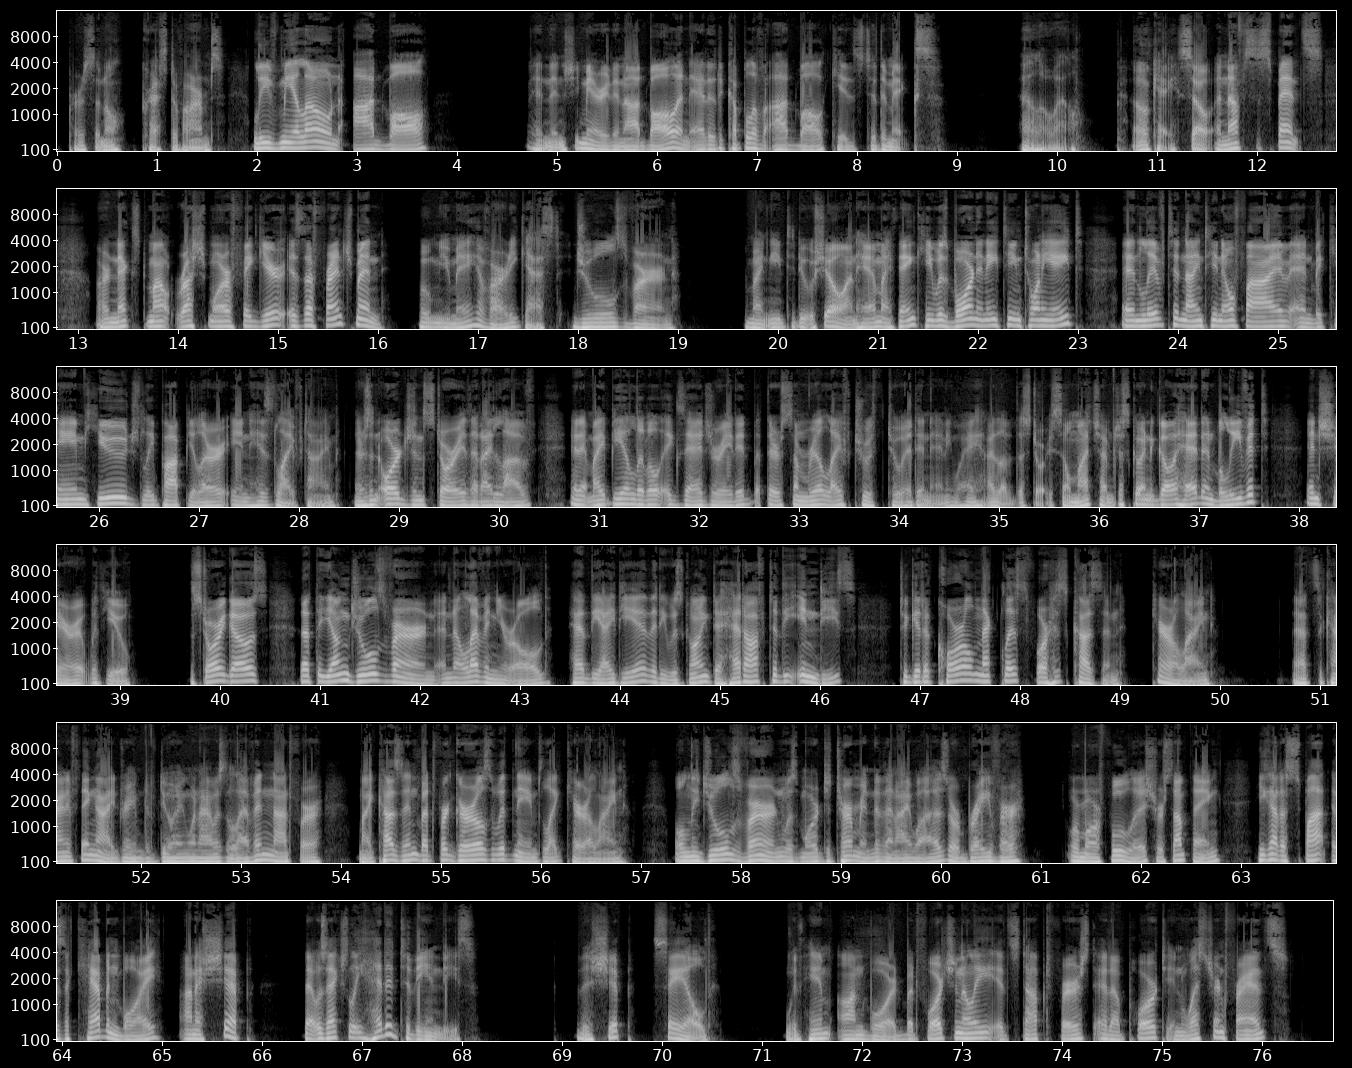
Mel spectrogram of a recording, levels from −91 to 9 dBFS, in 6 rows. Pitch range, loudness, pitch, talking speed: 100-135 Hz, -20 LUFS, 115 Hz, 175 wpm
